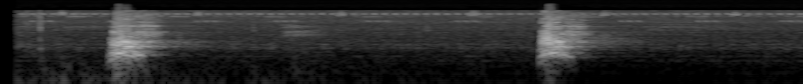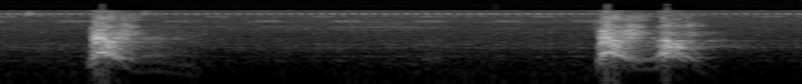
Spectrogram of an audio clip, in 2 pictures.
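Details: Hemi Bleu, a pit bull, barking at nothing one August morning; five sharp barks, spaced roughly two seconds apart, the last two a quick double, over a quiet room background.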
